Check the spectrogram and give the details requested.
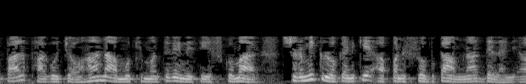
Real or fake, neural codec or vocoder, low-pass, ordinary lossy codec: real; none; 3.6 kHz; none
